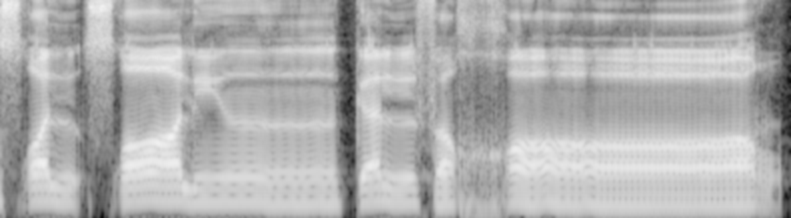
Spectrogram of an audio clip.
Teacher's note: صاد اور صاد دونوں کو موٹا اور لام درمیان میں باریک کرنا ہے، ٹھیک ہے، یہ موٹی نہ ہونے پائے ساتھ، مد اصلی ہے، نون تنوین کا اخفا ہے، خا کو موٹا ادا کریں گے۔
